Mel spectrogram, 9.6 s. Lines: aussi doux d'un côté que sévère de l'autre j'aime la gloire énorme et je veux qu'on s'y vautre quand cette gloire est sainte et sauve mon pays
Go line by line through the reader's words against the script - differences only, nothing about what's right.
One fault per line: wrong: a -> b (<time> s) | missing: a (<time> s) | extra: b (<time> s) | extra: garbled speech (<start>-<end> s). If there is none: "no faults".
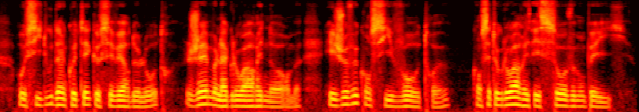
missing: sainte (8.0 s)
